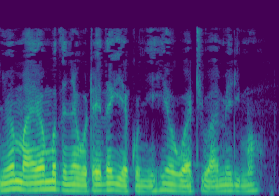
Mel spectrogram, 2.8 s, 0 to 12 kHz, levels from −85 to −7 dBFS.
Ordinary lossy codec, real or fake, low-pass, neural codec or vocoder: MP3, 32 kbps; real; 7.2 kHz; none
